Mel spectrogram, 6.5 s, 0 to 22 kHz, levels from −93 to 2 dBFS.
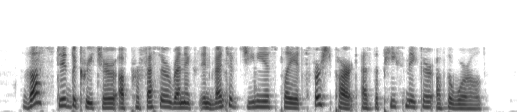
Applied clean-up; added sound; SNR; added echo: none; none; none; none.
